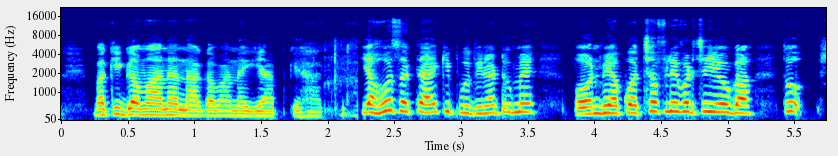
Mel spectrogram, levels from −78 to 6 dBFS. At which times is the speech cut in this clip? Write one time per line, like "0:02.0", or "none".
0:02.1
